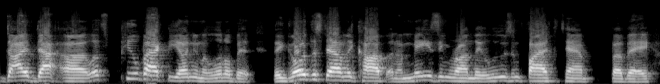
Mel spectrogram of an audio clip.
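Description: A man's voice: fairly high pitch, a little mellow. A man giving conversational sports analysis as a panel guest. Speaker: panel guest, hockey commentator.

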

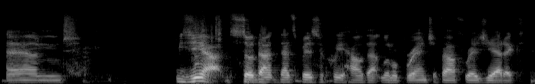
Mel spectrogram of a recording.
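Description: A man's voice: fairly low pitch, little pitch movement, a little slow, poor audio. A man guest on a chat podcast, explaining language history in a casual, irreverent, slangy way over a video call.

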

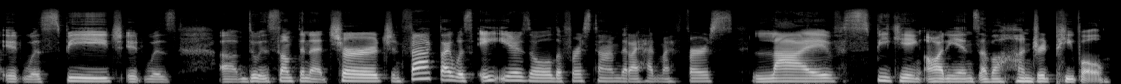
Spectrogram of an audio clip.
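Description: A woman from the Bahamas, a communications trainer, telling her story as a guest in an energetic, expressive way. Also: low voice, dry recording, studio quality. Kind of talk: interview conversation.

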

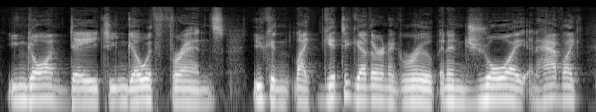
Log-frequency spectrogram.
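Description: A man's voice: medium pitch, little pitch movement, moderate pace, a little mellow. A man co-hosting a casual podcast, telling stories in a rambling, enthusiastic way. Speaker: podcast co-host. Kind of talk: casual chat.

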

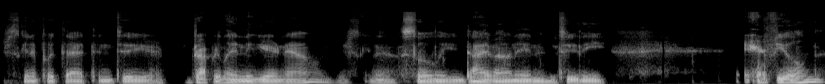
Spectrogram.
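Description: A man playing a joking airline pilot, giving calm mock cockpit announcements on a podcast. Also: a bass voice, a little slow, breathy edge, dry recording, voice pushed down, heavily acted. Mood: calm, announcing. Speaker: podcast co-host. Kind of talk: casual podcast chat.

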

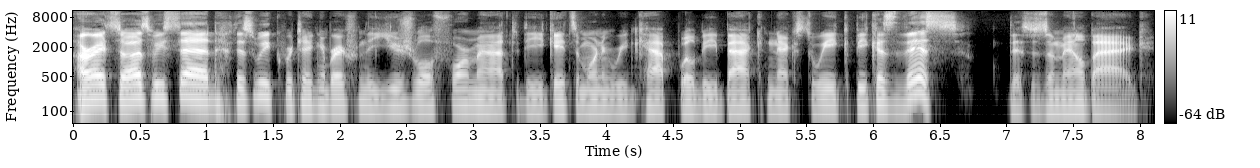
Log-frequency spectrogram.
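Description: A man's voice: mid-range voice, normal speed, bright, forceful tone, no echo. Man hosting, dry close sound. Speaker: podcast co-host. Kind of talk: casual gaming podcast chat.

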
